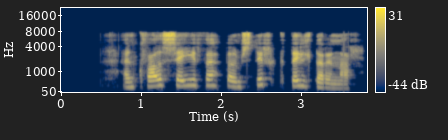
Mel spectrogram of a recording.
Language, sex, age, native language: Icelandic, female, 40-49, Icelandic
